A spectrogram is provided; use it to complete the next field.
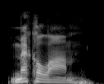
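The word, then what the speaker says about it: Mechoulam: can't say his name Mech mecam that's how you say it Professor Raphael mecam has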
